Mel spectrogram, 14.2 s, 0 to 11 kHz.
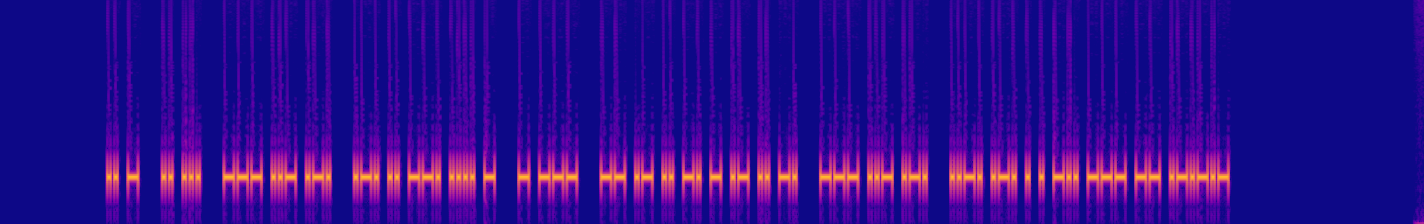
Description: Morse code, heard as a keyed tone, about 34 wpm, 700 Hz. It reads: IT IS OUR RIGHT TO MAINTAIN OUR FREEDOM.
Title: Sentences from Top 1000 Words - Review Part 5 - 35wpm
